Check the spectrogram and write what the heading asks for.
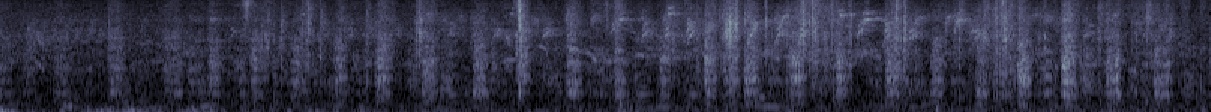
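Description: A dog panting rapidly, a quick run of short breaths, with a few low thuds in the first second and a half.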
